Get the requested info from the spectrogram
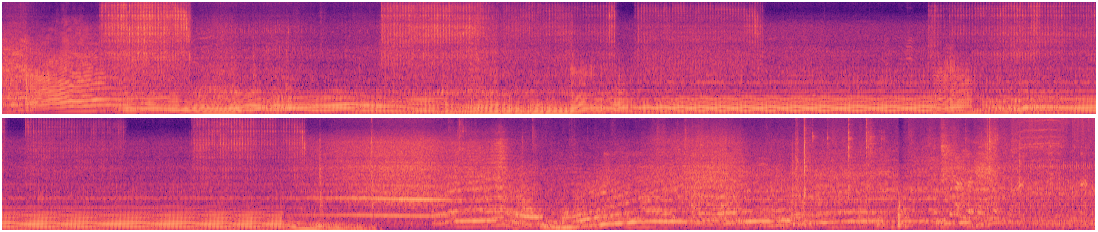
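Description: Racing car engine revving, its pitch repeatedly dropping and climbing again as the throttle is lifted and reapplied, then holding one steady high note for about ten seconds with a brief dip partway, before the drops and climbs return near the end.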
